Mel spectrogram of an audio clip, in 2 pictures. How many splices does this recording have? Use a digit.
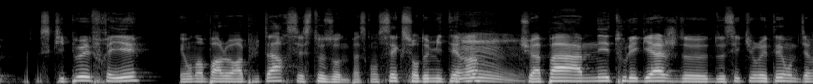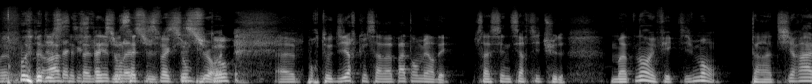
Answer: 0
